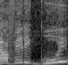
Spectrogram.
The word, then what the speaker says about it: averigue: falar lá como averigue então é averigue mesmo de modo que esse U aqui é Aton tônico é tônico ele é vogal todo mundo consegue ver aqui e na sílaba seguinte vem o quê outra vogal ó vogal e vogal que que aconteceu aqui gente eato bom nesse caso aqui o u é nulo nesse caso aqui ele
